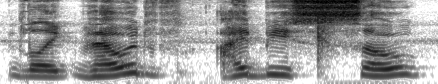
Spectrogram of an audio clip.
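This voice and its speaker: A man's voice: sits high, fairly even intonation, a little hiss or hum. A young adult man co-hosting a casual podcast chat, teasing his friends and joking around. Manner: teasing, jokey, quick to laugh. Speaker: podcast co-host.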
